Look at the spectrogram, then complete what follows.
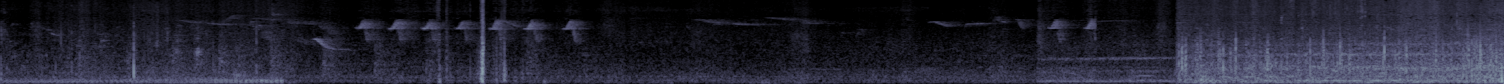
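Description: A bird chirps a quick run of short, falling high notes, then a few more. About twelve seconds in, a louder, crackly scraping starts: a hand-held vegetable peeler stripping the skin off a sponge gourd.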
